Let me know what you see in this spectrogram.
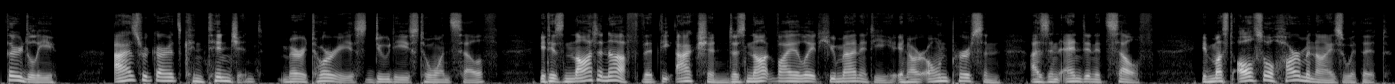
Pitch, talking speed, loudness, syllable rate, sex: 130 Hz, 145 wpm, -22 LUFS, 4.7 syllables/s, male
